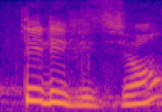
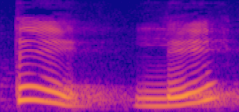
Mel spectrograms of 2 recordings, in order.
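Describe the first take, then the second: First: Said in the usual way. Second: "télévision" in four separate beats, té - lé - vi - sion; split into syllables. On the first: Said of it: "nous avons dit qu'on a quatre syllabes". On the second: Shown as a demonstration. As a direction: pause after each syllable of "télévision". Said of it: "on a quatre syllabes". (« télévision » découpé en quatre syllabes)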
